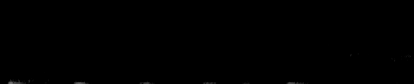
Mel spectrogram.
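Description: Near silence with a few faint, low thumps about two-thirds of a second apart: footsteps crossing the room.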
